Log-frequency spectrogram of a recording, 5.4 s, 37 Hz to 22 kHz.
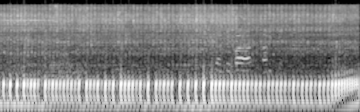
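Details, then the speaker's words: Carbureted Honda Vario 110 scooter fitted with an R-One STD racing exhaust, idling: quick, even pops with a light tick on each beat; the owner says the engine is currently ticking, cause unclear. "cuman eh motor gua sekarang lagi ngeletek ya suaranya jadi e pasti bakal kedengaran sih suara ngeleteknya"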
